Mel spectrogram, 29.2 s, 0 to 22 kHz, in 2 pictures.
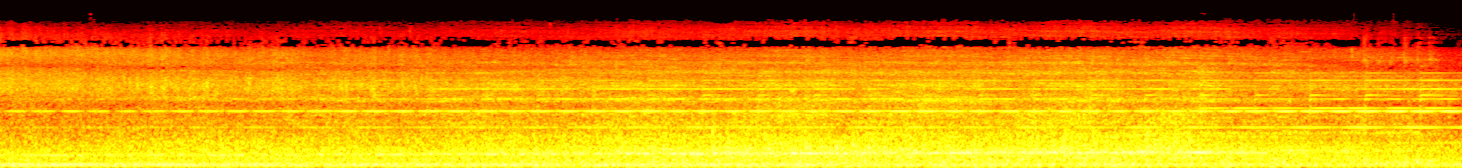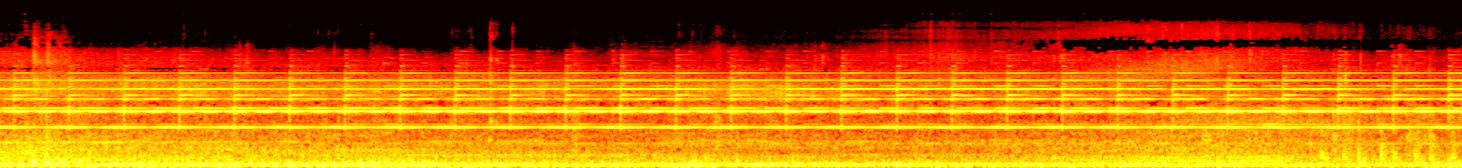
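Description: Amtrak California Zephyr passenger cars rolling through a grade crossing, with wheel-on-rail rumble and clatter, until about halfway through. The crossing's electronic warning bells (a WCH type 1.5 and a General Signals type 2) ring in an even pulse throughout, standing out once the train has passed, and cut off at the very end as the gates go up.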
